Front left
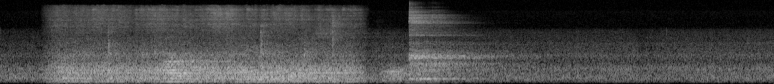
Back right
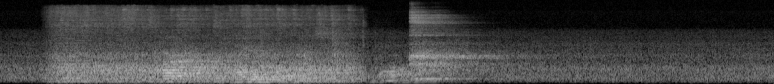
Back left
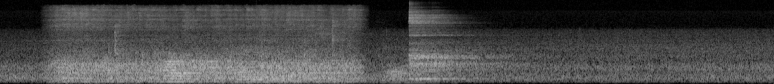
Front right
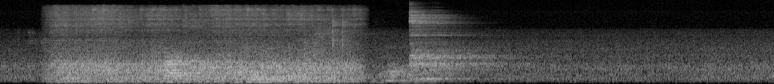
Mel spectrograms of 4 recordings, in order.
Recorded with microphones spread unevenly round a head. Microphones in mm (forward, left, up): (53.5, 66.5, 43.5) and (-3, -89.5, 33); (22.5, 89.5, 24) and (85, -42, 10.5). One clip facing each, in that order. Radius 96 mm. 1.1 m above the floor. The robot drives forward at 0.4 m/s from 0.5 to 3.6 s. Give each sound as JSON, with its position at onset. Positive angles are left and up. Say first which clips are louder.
{"t": 1.6, "sound": "a man speaking", "louder": "back right 1 dB, even", "azimuth_deg": -165, "distance_m": 2.5}
{"t": 4.1, "sound": "cutlery clinking", "louder": "front left 1 dB, back left 2 dB", "azimuth_deg": 110, "distance_m": 2.0}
